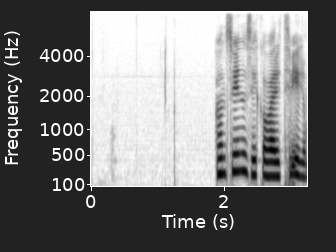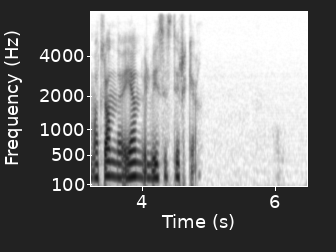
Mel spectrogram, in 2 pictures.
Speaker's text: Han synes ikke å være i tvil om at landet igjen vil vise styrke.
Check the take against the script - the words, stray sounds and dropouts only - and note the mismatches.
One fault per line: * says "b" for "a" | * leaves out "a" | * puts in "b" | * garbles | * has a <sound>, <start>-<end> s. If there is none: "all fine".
all fine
